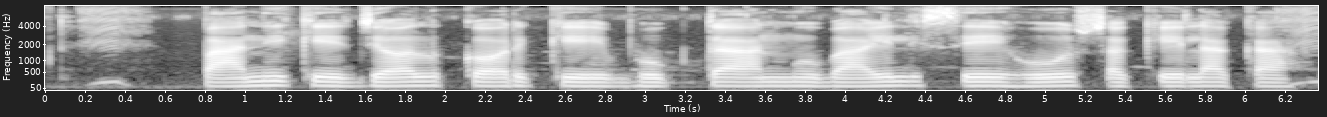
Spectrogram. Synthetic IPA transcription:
paːniked͡ʒəlkəɾkebʱʊɡt̪anmobaːɪlseɦosəkelaka

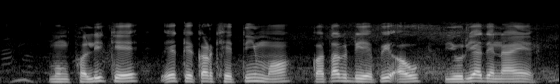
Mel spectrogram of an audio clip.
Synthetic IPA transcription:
mʊ̃ŋɡpʰəlikeː | kekəɽkʰet̪imɔ̃kət̪əkɖiepiʔəujuɾijad̪eːnae

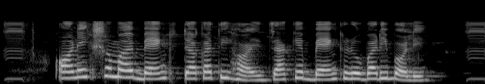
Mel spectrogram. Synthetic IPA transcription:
ɔnekʃɔmɔebɛŋkɖakat̪iɦɔed͡ʑakebɛŋkɾobaɾibɔli

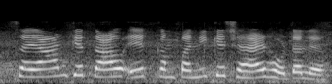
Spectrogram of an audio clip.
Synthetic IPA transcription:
sɐjaːnket̪aːweːkːəmpənikeʃɛɦɛɾɦoːʈəlɦɛː

